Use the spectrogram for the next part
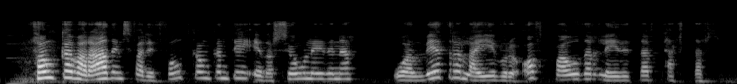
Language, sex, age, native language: Icelandic, female, 30-39, Icelandic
